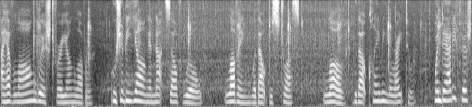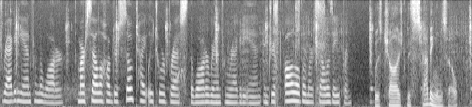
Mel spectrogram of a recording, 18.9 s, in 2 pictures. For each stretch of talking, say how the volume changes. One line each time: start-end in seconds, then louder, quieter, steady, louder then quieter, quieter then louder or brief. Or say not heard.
0.0-18.8 steady.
